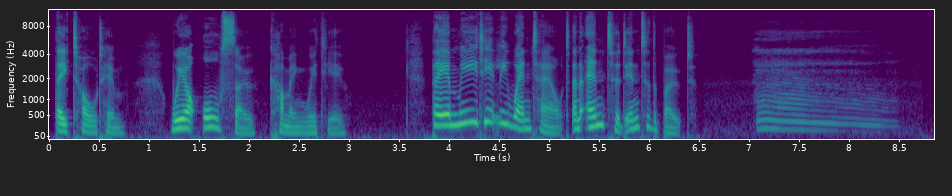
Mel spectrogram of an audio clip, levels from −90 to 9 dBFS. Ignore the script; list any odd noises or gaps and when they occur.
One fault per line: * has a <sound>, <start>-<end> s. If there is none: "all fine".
* has a sigh, 7.0-8.6 s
